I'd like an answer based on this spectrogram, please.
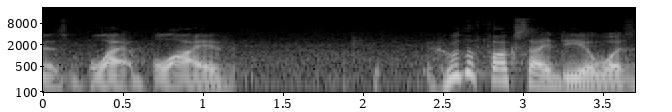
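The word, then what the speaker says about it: Blaidd: It's not Blad. It's Blythe. It's spelled B-L-A-I-D-D, but it's pronounced Blythe.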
